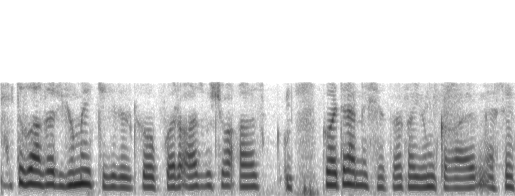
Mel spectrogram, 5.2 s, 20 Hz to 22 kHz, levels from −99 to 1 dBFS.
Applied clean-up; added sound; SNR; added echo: none; none; none; none.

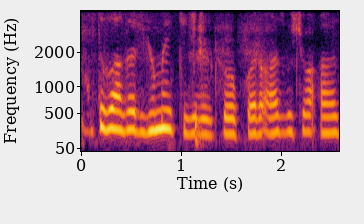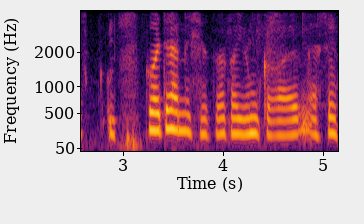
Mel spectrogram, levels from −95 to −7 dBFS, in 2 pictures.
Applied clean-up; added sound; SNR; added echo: neural mask model Resemble Enhance denoiser.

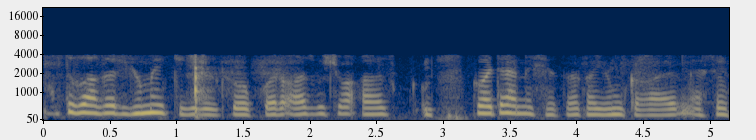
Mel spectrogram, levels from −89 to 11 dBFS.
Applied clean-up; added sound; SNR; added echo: none; Domestic sounds, home sounds; 13 dB; none.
